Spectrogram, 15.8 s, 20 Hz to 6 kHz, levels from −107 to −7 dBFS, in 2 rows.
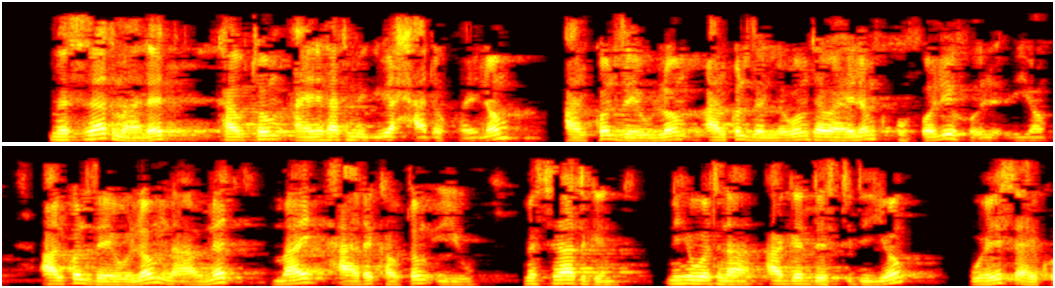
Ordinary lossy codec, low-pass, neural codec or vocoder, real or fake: MP3, 24 kbps; 5.4 kHz; none; real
